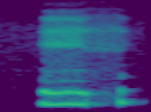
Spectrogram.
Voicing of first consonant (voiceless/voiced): voiceless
